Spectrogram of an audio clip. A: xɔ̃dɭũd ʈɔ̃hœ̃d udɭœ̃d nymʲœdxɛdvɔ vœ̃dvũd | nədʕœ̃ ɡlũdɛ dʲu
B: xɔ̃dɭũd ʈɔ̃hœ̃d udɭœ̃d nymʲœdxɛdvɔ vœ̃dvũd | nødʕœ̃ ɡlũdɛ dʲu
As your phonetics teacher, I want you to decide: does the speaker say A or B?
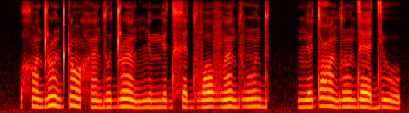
B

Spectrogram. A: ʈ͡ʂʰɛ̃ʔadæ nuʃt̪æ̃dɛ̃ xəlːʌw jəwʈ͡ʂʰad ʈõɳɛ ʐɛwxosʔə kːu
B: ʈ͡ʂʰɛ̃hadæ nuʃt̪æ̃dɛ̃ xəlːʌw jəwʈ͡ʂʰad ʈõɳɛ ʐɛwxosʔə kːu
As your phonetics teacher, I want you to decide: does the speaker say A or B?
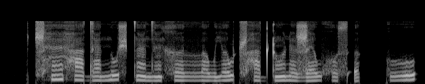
B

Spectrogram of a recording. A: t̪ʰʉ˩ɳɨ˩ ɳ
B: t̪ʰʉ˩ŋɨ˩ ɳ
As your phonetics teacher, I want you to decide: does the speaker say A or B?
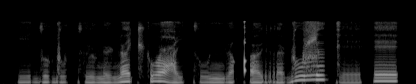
A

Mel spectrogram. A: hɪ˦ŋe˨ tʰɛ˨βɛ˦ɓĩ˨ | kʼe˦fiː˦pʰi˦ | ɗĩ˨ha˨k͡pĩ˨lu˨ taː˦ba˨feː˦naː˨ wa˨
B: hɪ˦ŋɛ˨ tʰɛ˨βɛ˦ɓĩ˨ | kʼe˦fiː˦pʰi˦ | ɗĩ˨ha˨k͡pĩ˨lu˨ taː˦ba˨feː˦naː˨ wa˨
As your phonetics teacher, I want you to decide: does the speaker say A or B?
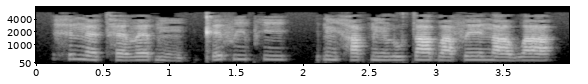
B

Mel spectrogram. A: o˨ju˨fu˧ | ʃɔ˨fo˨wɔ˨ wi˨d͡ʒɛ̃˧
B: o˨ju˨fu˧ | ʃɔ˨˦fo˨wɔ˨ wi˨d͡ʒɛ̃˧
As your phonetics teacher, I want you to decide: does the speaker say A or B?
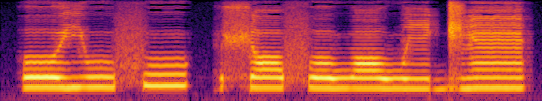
A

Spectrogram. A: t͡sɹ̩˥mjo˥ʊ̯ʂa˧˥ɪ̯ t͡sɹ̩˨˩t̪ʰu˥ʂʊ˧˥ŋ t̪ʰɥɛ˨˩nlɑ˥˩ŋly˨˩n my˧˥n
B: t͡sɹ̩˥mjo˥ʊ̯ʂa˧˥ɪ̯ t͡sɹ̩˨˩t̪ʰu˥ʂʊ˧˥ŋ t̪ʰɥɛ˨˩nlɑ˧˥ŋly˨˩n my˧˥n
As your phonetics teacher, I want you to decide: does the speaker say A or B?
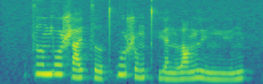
B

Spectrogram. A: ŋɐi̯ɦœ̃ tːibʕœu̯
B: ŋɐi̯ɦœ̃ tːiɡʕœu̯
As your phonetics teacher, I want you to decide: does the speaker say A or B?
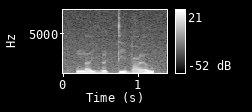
A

